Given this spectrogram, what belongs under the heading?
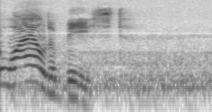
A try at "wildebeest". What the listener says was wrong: Why do you put the A in? You sound like you're talking with an accent. No, it's wildebeest.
